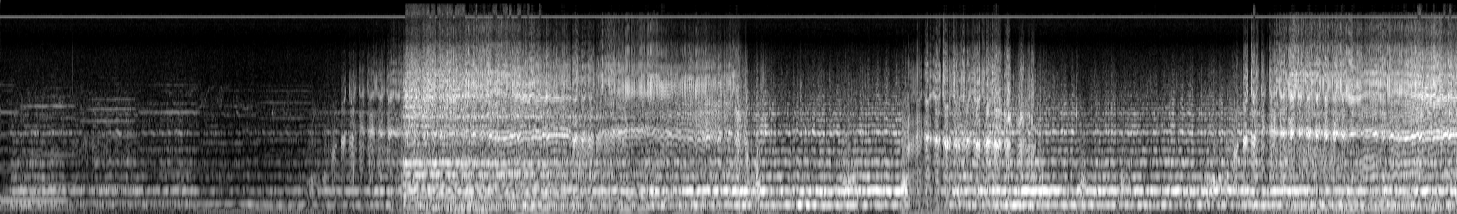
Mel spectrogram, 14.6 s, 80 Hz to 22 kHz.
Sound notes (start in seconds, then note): 0.6 tense music; 4.0 dramatic music; 4.3 spider chattering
